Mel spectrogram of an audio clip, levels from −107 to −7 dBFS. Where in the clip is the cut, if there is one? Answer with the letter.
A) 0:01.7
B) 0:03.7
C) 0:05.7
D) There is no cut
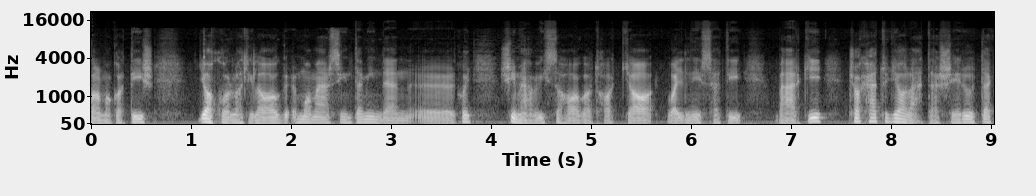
B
